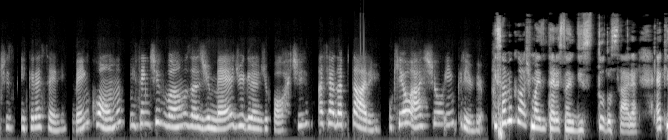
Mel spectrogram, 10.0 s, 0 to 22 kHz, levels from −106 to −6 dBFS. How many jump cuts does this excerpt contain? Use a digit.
1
